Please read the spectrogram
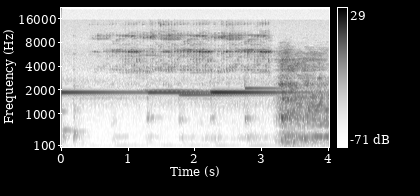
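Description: A chime-like sound effect: a sustained high ringing tone that steps up slightly a few times, with a handful of soft short notes beneath it, fading and then swelling again.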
